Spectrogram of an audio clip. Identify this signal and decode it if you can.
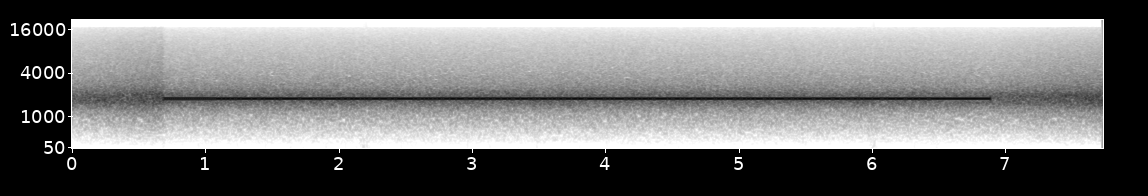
PSK63 (62.5 baud), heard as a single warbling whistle, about 1800 Hz, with radio static and a narrow filter.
